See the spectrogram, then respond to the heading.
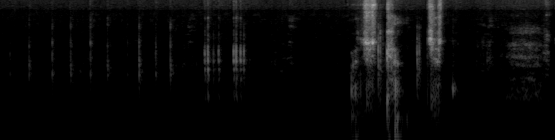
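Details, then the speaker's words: Rally slot car (proxy race preview): light, even ticking about five times a second as gears turn, pinion not fully meshing with crown gear; pinion may need pushing further on. "there it's catching I can hear it clicking I'm not fully meshing like you've got oh maybe the pinion could do it being pushed on further"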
